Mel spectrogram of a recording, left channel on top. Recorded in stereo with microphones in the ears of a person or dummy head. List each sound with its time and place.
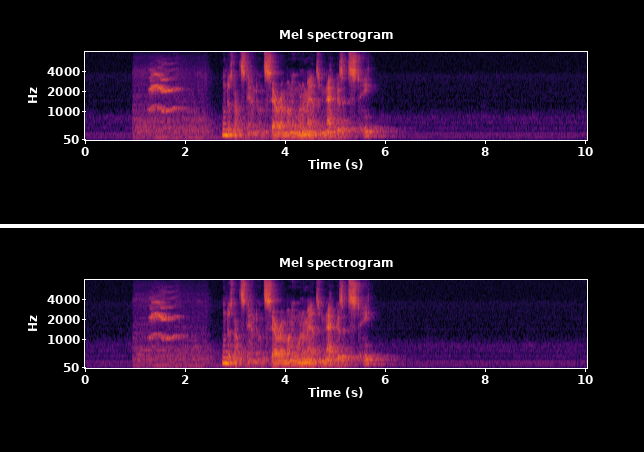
0.9 s a cat meowing: 10° left (ahead or behind), 0.8 m
2.7 s a man speaking: 5° right (ahead or behind), 0.7 m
